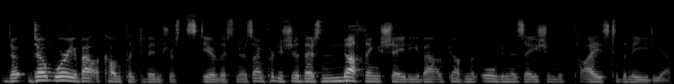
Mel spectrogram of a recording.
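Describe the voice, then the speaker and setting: A man's voice: medium pitch, fast talker, lightly acted. A man playing a sardonic, mock-grandiose radio host turned self-appointed lawman in a scripted audio drama monologue, rambling and repeating himself. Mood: wry, smug. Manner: sarcastic, rambling, mock-grandiose, hesitant repetitions.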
